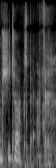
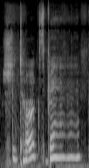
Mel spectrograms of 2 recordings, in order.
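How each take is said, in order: First: Said in the usual way. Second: Slow and drawn out; slow, emphatic retelling. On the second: Shown as a demonstration. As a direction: stretch each word slowly for effect.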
